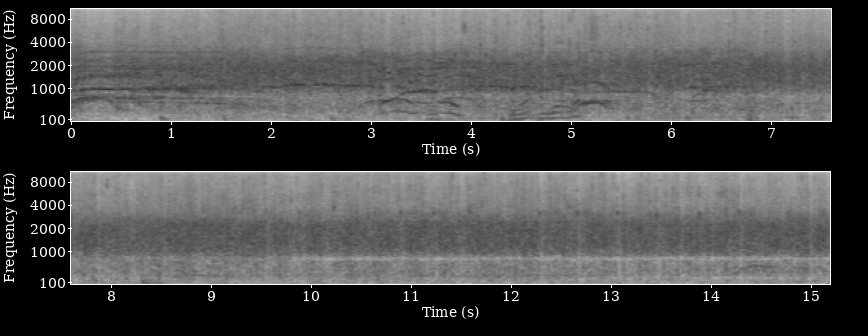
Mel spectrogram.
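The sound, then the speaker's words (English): A large audience claps loudly and steadily for about fifteen seconds to welcome Nicola Sturgeon, SNP leader and First Minister of Scotland, a dense wash of applause with scattered cheers and murmurs mixed in, staying at full strength throughout. “Please give a rousing welcome to Nicola Sturgeon.”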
